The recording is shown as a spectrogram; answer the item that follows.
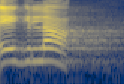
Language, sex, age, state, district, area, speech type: Maithili, female, 18-30, Bihar, Supaul, rural, read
